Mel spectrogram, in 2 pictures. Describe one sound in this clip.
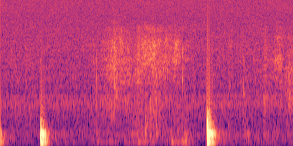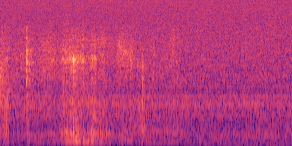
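Paper pages rustle as a book is turned.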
